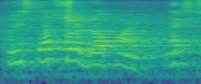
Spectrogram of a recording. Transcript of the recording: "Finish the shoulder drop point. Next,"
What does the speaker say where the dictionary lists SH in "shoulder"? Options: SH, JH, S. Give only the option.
S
